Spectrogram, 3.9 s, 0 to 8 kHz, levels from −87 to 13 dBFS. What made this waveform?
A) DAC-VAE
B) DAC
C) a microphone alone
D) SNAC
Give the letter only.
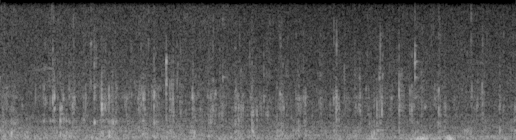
C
